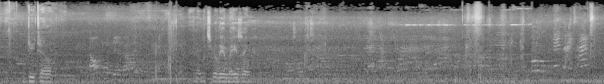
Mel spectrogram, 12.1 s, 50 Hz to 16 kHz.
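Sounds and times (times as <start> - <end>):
low rumble of road traffic: 0.0 - 12.0.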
